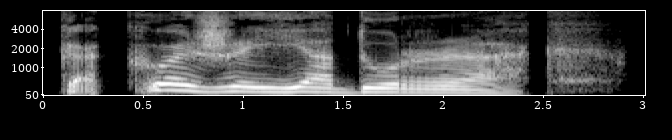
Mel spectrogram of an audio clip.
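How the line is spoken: Near groan. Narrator (Russian): почти застонал Мэтью

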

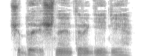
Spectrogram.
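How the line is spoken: Choked muttering. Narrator (Russian): сдавленно пробормотал биолог экспедиции Эон Тал

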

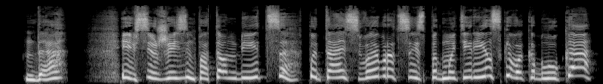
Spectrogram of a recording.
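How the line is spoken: Furious, ugly shout. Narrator (Russian): Выкрикнула она яростным, некрасивым голосом, не имевшим ничего общего с ее обычным голосом, мягким и тихим

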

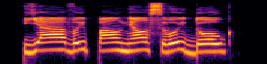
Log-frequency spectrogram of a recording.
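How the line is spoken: Plain. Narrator (Russian): ответил робот

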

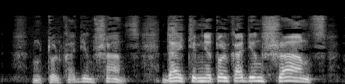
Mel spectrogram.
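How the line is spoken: Pleading young man. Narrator (Russian): взмолился молодой человек

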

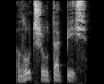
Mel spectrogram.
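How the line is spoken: Muttered. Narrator (Russian): пробормотал Джек

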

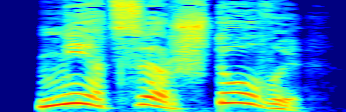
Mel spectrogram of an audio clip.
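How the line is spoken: Exclaimed. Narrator (Russian): воскликнул Скамблер

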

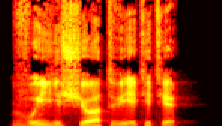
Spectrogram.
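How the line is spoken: Loud indignant woman's voice. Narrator (Russian): громко и возмущенно разъяснял голос дамы, ведущей передачу

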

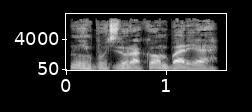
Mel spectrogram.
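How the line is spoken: Hissing. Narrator (Russian): прошипел чародей

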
